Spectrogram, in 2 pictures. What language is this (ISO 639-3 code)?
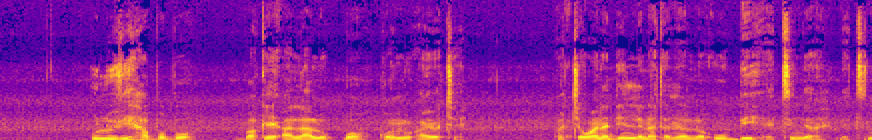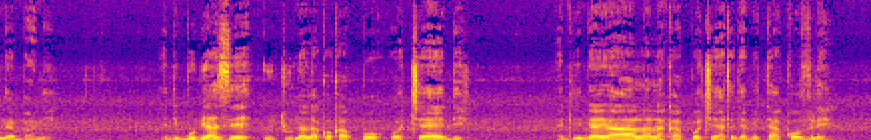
kpo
